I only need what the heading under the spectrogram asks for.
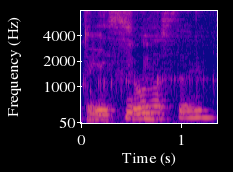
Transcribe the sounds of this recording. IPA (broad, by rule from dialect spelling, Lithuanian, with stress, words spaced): ˈtʲrʲɪs ˈsuːnʊs ˈtʊrʲɪm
